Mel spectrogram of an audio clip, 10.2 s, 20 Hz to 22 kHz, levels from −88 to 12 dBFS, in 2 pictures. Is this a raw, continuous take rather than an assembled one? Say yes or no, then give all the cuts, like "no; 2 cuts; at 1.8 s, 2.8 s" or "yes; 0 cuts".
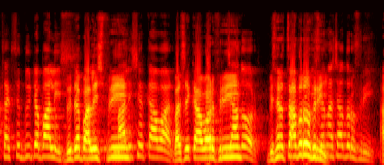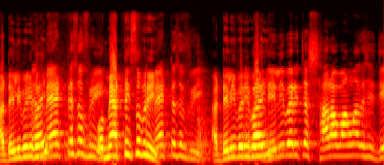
yes; 0 cuts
